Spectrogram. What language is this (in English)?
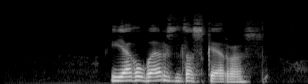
Catalan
